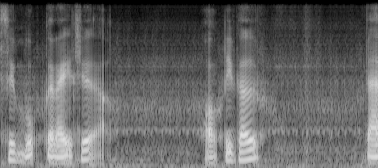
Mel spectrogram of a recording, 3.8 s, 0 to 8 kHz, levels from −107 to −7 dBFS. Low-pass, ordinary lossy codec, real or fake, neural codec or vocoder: 7.2 kHz; none; fake; autoencoder, 22.05 kHz, a latent of 192 numbers a frame, VITS, trained on many speakers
